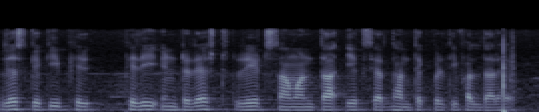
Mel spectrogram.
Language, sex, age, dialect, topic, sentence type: Hindi, male, 60-100, Awadhi Bundeli, banking, statement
